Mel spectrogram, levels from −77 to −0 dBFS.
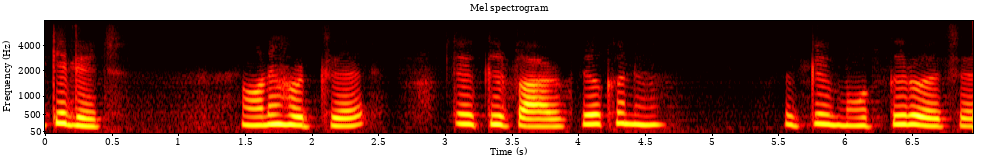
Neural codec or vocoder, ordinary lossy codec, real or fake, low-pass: codec, 16 kHz, about 1 kbps, DyCAST, with the encoder's durations; none; fake; 7.2 kHz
